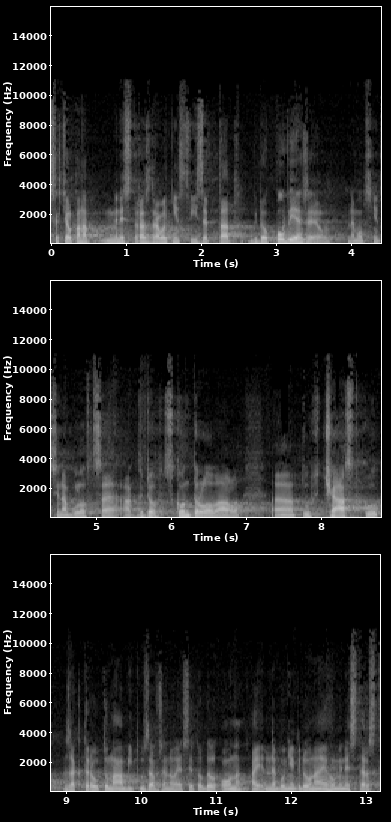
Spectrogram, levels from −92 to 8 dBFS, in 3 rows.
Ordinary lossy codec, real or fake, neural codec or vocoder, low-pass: MP3, 48 kbps; fake; autoencoder, 48 kHz, 128 numbers a frame, DAC-VAE, trained on Japanese speech; 14.4 kHz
